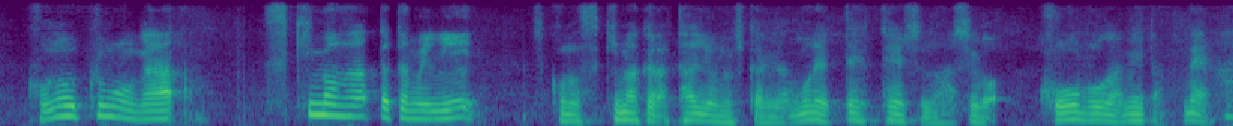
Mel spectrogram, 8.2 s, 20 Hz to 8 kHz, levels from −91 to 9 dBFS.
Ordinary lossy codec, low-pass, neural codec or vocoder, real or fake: Opus, 32 kbps; 7.2 kHz; codec, 44.1 kHz, 2.6 kbps, DAC; fake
